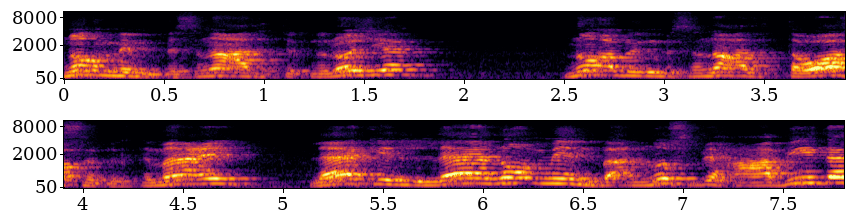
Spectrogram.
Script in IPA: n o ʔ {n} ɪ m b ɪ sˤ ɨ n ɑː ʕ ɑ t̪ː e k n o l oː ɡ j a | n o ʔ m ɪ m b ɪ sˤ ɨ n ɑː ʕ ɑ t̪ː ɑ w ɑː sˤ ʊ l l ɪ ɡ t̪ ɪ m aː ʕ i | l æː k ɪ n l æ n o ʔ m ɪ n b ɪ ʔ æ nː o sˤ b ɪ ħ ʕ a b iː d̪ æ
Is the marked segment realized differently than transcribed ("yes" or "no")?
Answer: yes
